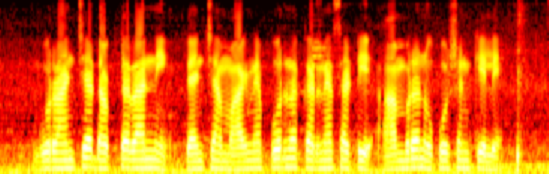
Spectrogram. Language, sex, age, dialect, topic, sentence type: Marathi, male, 18-24, Northern Konkan, agriculture, statement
